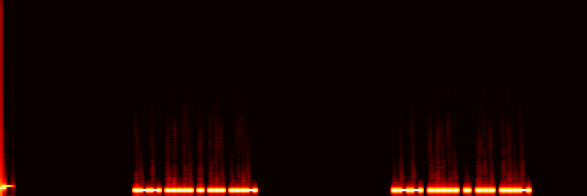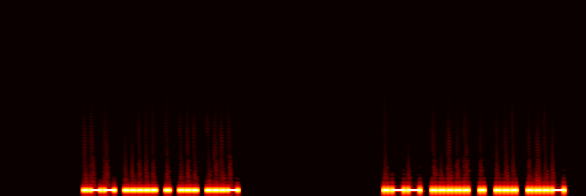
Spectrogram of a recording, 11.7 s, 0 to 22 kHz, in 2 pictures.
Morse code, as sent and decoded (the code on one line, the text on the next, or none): .-- ..... ... ...- / .-- ..... ... ...- / .-- ..... ... ...- / .-- ..... ... ...-
W5ESV W5ESV W5ESV W5ESV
